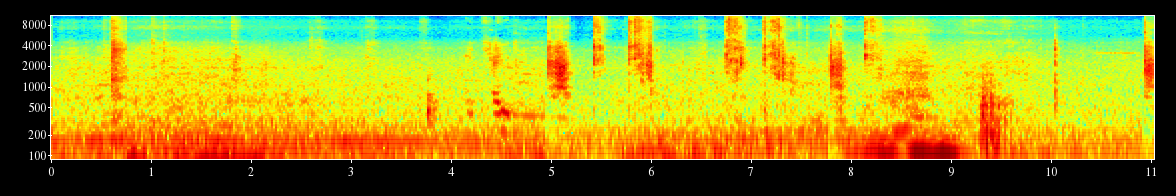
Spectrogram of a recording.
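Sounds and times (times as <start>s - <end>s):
utensils scraping a dish: 4.9s - 6.1s, 6.7s - 9.0s.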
